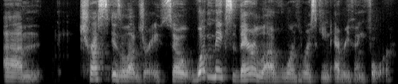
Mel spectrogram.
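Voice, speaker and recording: A woman host with a low, gravelly voice reads out interview questions. Her tone is mellow and relaxed, with some hesitation between phrases. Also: unhurried. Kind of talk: casual chat.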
